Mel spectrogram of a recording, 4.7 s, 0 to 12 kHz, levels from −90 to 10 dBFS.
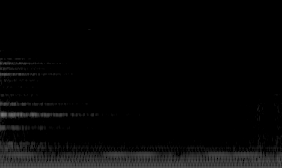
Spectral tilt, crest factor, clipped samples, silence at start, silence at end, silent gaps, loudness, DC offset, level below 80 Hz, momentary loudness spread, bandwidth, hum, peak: -5 dB/octave; 22 dB; under 0.1%; 0 s; 0 s; none; -64 LUFS; under 0.1%; -70 dBFS; 11 LU; 10.5 kHz; 60 Hz at -70 dBFS; -40 dBFS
